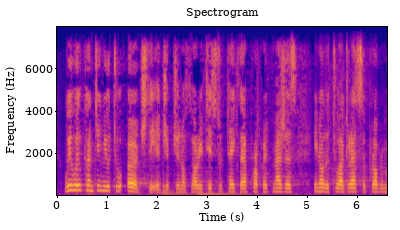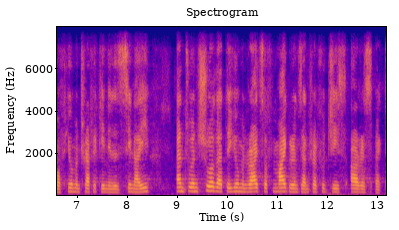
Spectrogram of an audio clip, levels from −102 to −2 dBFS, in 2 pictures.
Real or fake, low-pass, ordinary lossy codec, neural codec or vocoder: real; 7.2 kHz; Opus, 32 kbps; none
